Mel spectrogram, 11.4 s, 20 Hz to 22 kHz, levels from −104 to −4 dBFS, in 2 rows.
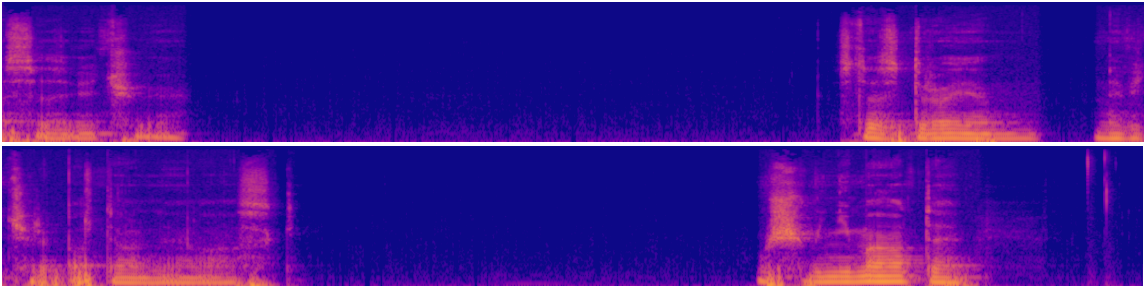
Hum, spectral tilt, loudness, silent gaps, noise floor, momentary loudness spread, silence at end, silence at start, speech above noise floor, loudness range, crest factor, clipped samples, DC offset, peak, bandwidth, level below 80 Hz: none; -5.5 dB/octave; -39 LUFS; none; -85 dBFS; 17 LU; 0.8 s; 0 s; 47 dB; 11 LU; 20 dB; under 0.1%; under 0.1%; -22 dBFS; 18 kHz; -52 dBFS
